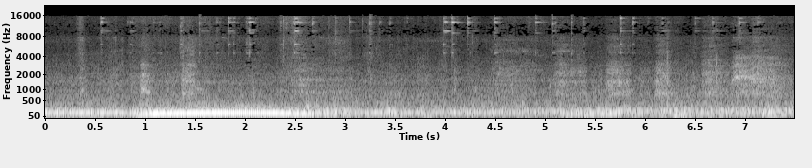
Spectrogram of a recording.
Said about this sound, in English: His cell phone video is through the passenger side window. His brother-in-law is at the wheel. His dog is panting in the back seat. Flames surround them.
